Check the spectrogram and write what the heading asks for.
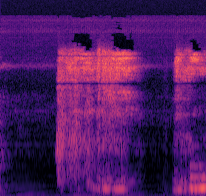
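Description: A faint, short vocal sound from a person about half a second in, lasting under a second, with another faint vocal sound starting near the end.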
